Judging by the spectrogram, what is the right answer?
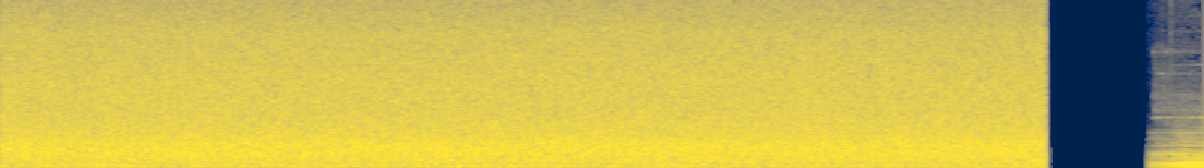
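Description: Steady, even hiss-like rushing noise with no pitch, holding level and then cutting off abruptly about seven seconds in, followed by a brief silence.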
